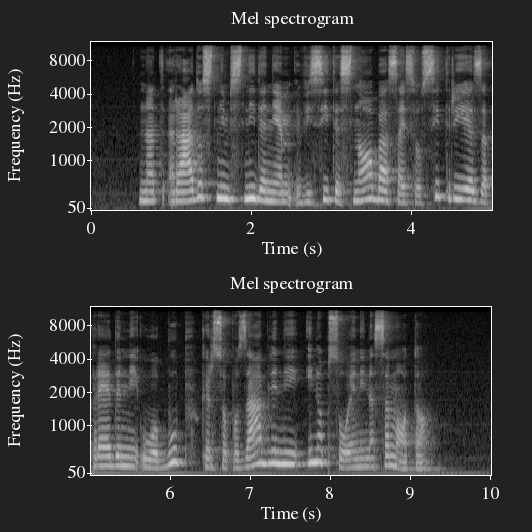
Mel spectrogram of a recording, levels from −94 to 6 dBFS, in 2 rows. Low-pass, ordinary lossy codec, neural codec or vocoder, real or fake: 10.8 kHz; none; none; real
